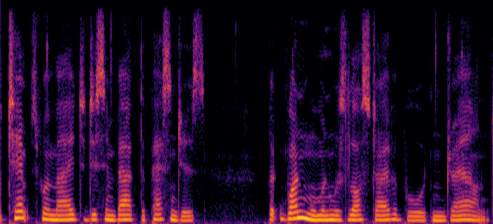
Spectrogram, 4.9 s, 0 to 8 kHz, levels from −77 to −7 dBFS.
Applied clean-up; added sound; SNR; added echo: none; none; none; none.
